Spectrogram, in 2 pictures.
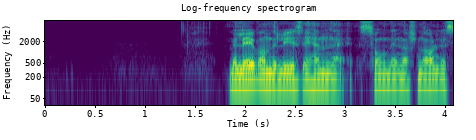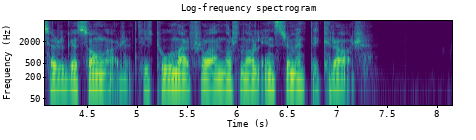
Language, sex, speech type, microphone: Norwegian, male, read, Shure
